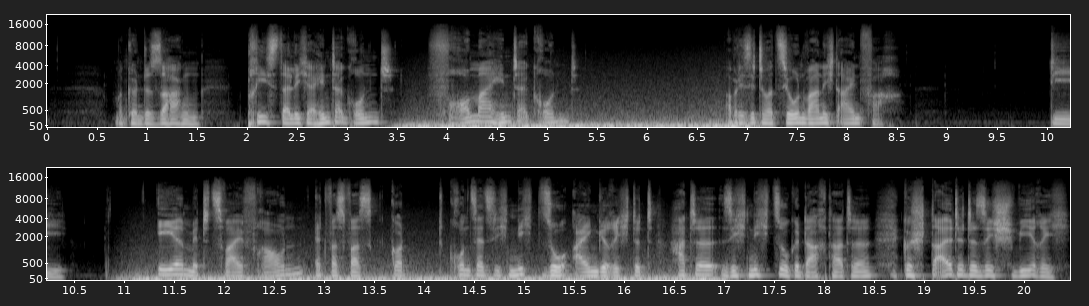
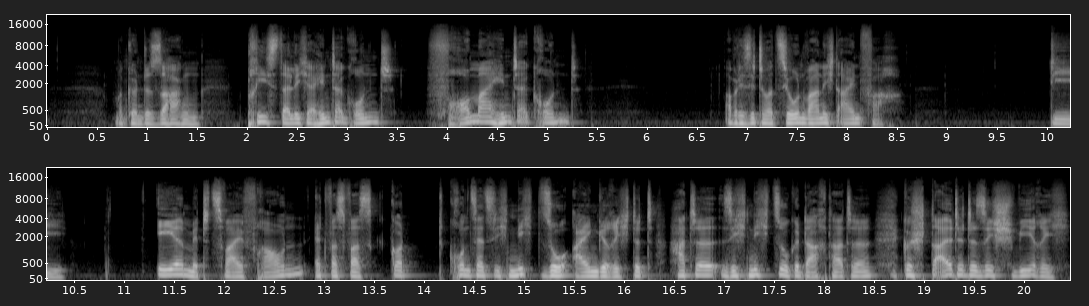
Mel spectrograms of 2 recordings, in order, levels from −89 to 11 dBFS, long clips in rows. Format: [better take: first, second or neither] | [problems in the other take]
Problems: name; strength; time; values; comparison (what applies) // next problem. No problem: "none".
second | low rumble; faint; from 3.5 to 7 s and from 11 to 17 s; 25 dB below the speech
